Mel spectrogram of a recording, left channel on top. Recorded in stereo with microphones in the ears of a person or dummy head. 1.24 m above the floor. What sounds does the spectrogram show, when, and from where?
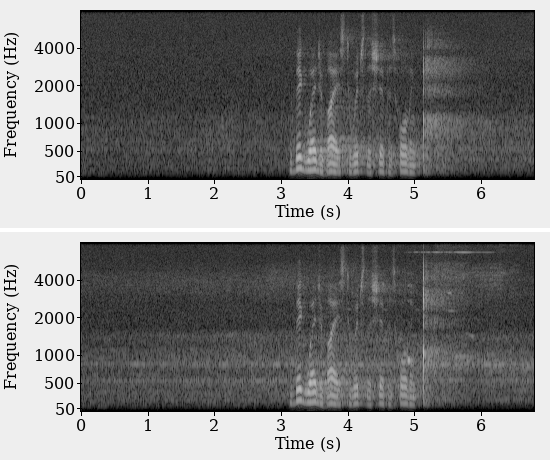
3.1 s a man speaking: centre (ahead or behind), 0.7 m
5.1 s chopping: 55° right (ahead or behind), 1.6 m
